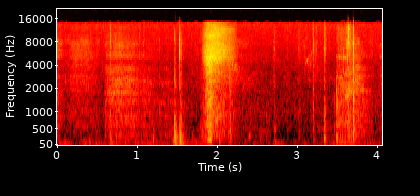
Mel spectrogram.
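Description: Cardboard box being broken down flat by hand: a sharp crack of the cardboard about a second and a half in, a short scraping rasp just after, and a few light clicks near the end.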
